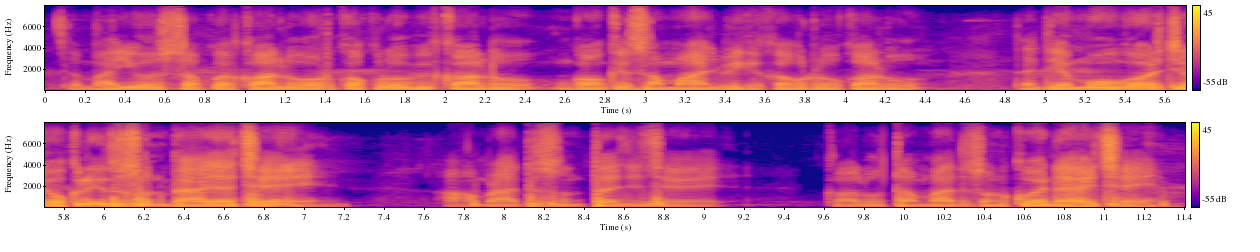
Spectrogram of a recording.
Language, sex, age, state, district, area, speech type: Maithili, male, 30-45, Bihar, Madhepura, rural, spontaneous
